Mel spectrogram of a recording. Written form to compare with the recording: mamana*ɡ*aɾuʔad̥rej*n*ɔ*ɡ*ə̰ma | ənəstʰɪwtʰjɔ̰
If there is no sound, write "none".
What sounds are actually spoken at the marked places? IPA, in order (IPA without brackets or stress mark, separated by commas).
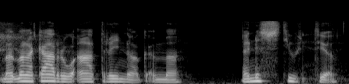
ɡ, n, ɡ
